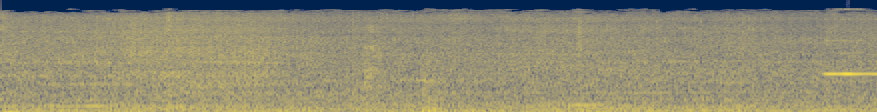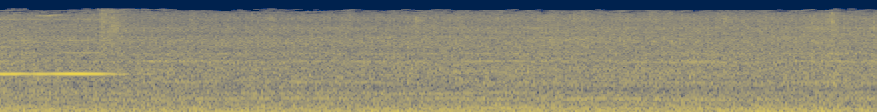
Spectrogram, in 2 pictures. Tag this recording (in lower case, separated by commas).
vehicle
